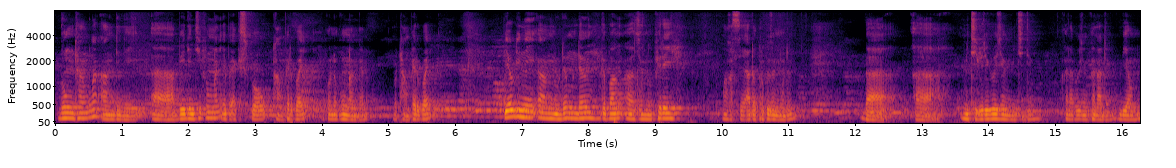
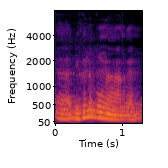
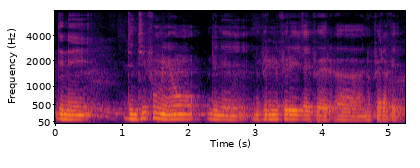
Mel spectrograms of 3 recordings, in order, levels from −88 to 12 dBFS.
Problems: none marked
